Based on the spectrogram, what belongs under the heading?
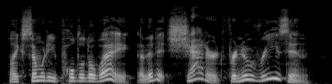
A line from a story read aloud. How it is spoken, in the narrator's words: Brandt gasped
